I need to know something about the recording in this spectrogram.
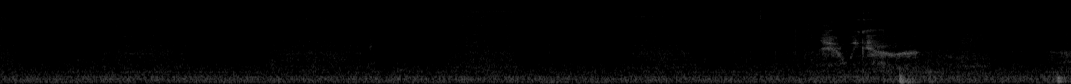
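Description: Breath blown through a drinking straw in about five faint puffs, each about a second long, air hissing out onto wet acrylic paint to push it into petals. Near the end, a short squeaky sound and a single knock.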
